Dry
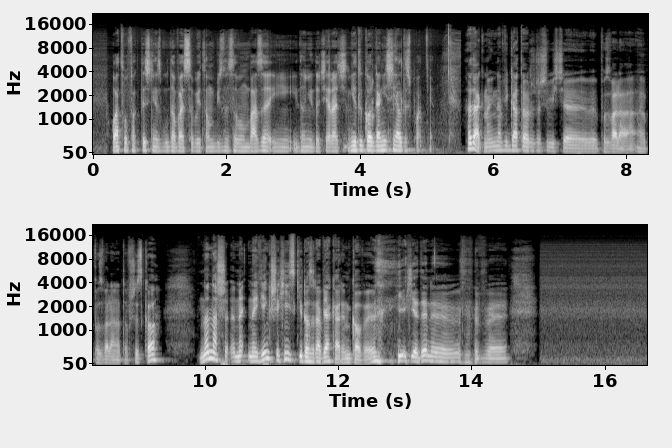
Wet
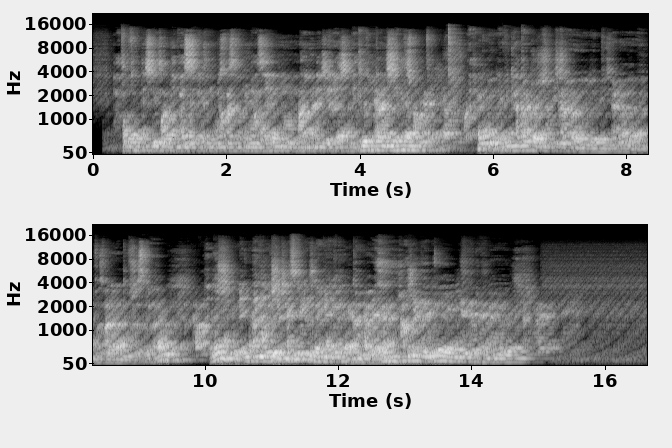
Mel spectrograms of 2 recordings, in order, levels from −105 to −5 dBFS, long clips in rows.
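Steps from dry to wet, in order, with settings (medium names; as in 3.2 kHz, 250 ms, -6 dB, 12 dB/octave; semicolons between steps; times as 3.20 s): high-pass 290 Hz 12 dB/octave; simulated room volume 880 m³, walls furnished, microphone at 7.5 m; peak limiter -7 dBFS, peak gain reduction 9.5 dB; treble shelf 8.6 kHz -2 dB, from 9.95 s -11.5 dB; three bands offset in time highs, lows, mids 140/710 ms, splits 640/2000 Hz; Shepard-style flanger rising 2 Hz; trim +1.5 dB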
